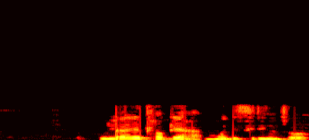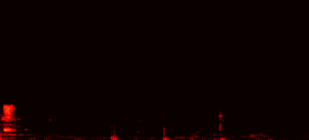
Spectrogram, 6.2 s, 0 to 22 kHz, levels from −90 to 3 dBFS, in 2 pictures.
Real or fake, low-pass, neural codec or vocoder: fake; 5.4 kHz; vocoder, 24 kHz, 100 mel bands, Vocos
